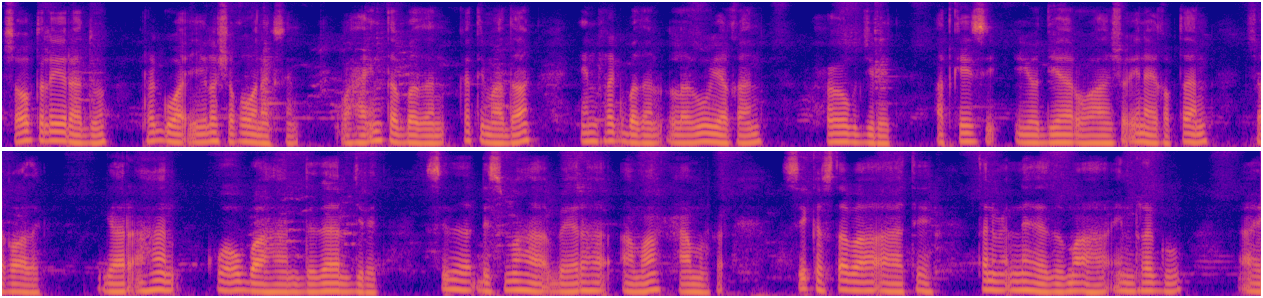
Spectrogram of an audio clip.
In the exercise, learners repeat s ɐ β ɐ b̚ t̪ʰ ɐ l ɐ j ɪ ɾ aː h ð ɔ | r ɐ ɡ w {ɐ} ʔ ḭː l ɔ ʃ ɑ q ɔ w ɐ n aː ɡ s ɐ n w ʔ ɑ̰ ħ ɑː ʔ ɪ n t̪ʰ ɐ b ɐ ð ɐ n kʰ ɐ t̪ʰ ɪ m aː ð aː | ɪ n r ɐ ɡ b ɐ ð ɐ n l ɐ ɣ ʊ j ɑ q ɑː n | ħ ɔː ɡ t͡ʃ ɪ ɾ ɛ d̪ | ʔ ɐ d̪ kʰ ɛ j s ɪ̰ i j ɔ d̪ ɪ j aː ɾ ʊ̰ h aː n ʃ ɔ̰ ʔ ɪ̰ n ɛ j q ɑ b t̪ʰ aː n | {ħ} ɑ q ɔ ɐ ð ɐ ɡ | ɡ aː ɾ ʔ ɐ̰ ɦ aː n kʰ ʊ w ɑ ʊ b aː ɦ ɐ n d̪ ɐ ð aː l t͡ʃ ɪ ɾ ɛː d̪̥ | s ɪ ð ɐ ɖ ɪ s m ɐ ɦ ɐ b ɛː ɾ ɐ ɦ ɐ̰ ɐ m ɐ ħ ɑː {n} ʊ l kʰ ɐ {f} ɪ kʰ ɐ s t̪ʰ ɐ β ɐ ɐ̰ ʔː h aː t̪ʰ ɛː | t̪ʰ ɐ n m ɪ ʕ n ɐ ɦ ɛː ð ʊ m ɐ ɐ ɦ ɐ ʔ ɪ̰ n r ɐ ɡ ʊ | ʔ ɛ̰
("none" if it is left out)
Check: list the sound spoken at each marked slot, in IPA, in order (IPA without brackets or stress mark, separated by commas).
ɑ, ʃ, m, s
